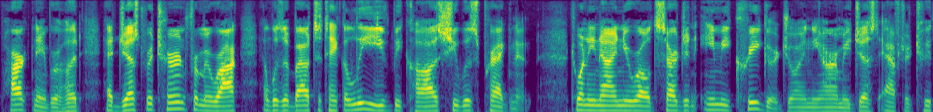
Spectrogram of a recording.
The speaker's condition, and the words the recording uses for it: None; typical speech.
